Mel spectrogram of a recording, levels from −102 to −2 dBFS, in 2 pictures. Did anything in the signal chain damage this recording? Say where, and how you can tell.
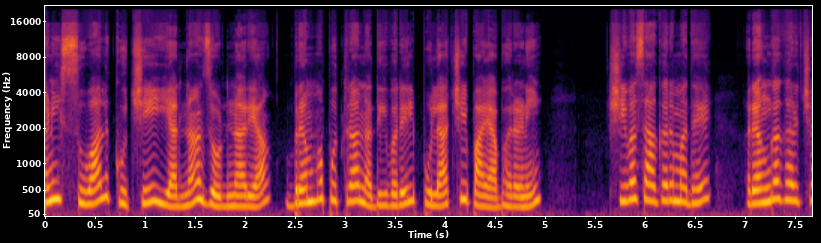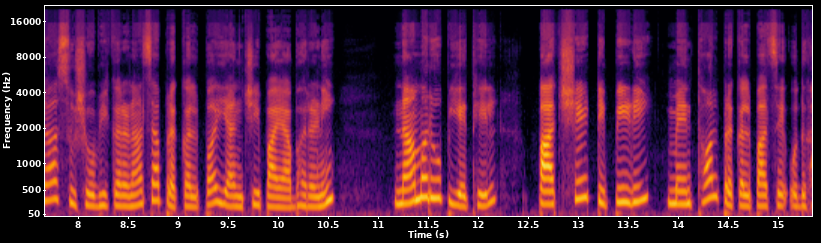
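Yes. Short concealed packet loss occurred in the network stage at 5.29, 5.33 and 5.37 s, between "ब्रह्मपुत्रा नदीवरील पुलाची पायाभरणी" and "शिवसागरमध्ये रंगघरच्या सुशोभीकरणाचा प्रकल्प". Each time 20 ms of audio failed to arrive, and the decoder extended the preceding sound to cover it, leaving a brief smeared wobble.

Repeated packet loss with a robotic sound follows from 12.27 to 12.52 s, just after "नामरुप येथील". Seven gaps of up to 20 ms arrive in quick succession, and concealment patches about 44% of the span. The rapid chain of patches makes the sound choppy, with pieces missing.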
